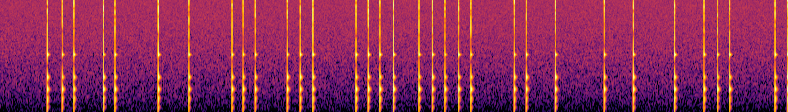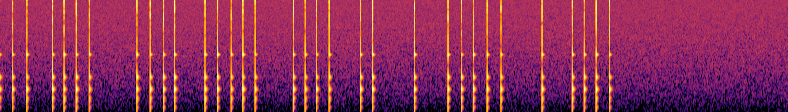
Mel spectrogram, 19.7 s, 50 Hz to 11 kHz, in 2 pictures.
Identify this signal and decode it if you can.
Tap code, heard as taps on a table, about 6 knocks a second. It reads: MANUFACTURED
